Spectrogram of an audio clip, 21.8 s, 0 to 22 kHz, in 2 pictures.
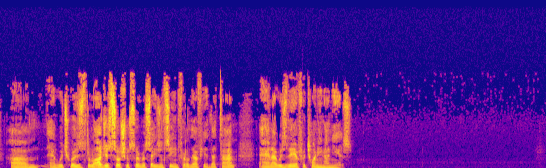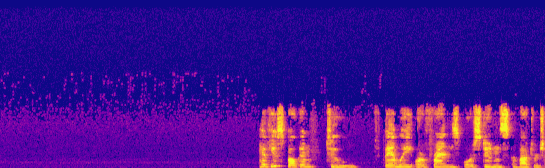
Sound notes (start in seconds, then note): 7.4 pauses 8 seconds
